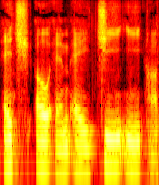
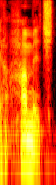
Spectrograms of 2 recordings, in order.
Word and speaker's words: homage: the chances using how h-o-m-a-g-e-r to play homage to and note that many people do not pronounce the h they say homage to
